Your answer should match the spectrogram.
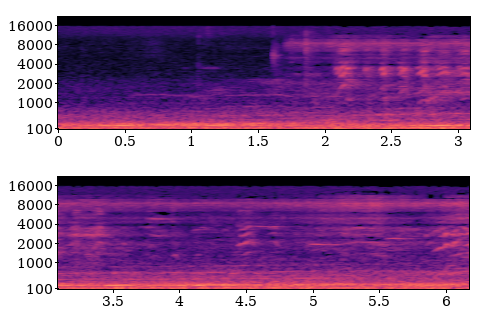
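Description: Steady low rumble of a river's rushing water with some wind on the microphone. From about two seconds in, splashing and faint distant voices join it as an elephant wades through the water.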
